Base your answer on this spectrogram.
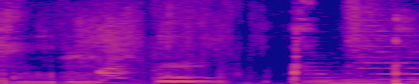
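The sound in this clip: A cat purs in a steady low rumble that runs through the whole stretch, with a couple of short sharp clicks near the end.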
